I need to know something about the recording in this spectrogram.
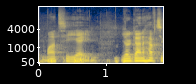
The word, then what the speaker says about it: Matej: So tell me, Matej, is that how you pronounce it? Yes, it's pretty good. Not Matej, Matej.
